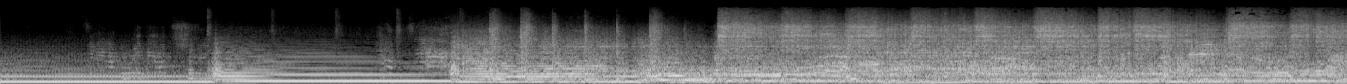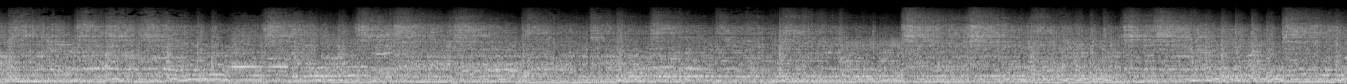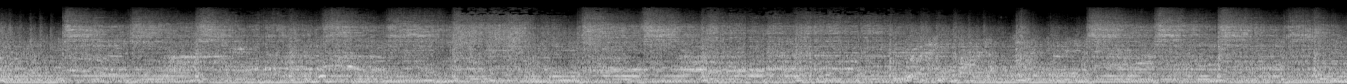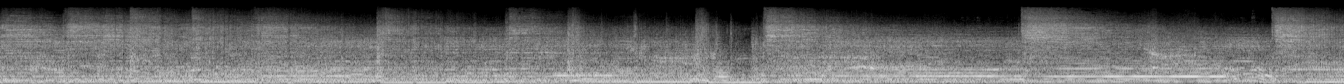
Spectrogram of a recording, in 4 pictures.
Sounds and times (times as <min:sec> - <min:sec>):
Drum kit: 0:00.0 - 0:53.8
Rock music: 0:00.0 - 0:53.8
Drum: 0:02.1 - 0:53.8.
